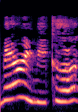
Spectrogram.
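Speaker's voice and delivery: absurdly overblown, very high, shrill, way over the top. Quoting the line they always wait for, in an over-the-top Aethelon voice. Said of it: "in like this ridiculous over-the-top way".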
